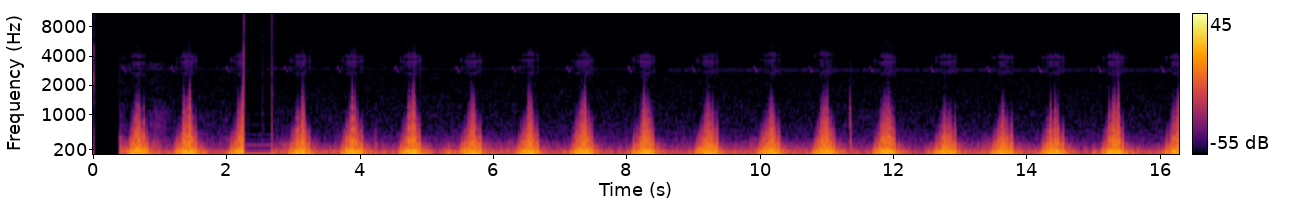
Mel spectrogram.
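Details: Johns Hopkins heart sound laboratory recording from 1955, pulmonic area. Pure pulmonary stenosis: regular rhythm near 70/min, each beat carrying a harsh rising-then-falling systolic murmur. Diastolic "whisp" at the third left sternal border.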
